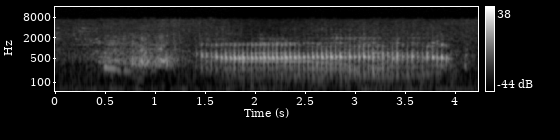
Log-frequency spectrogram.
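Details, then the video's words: Wild African hippopotamus sleeping in a puddle at a webcam-monitored South African waterhole, animals waiting for it to wake. After short groaning sounds, a loud, steady, rattling pulsed snore holds for about two and a half seconds before fading. "Бегемот Hippo храпит в луже"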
